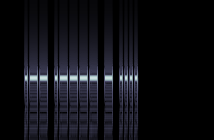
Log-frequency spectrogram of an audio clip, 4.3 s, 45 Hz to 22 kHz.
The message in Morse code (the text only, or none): W1TH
